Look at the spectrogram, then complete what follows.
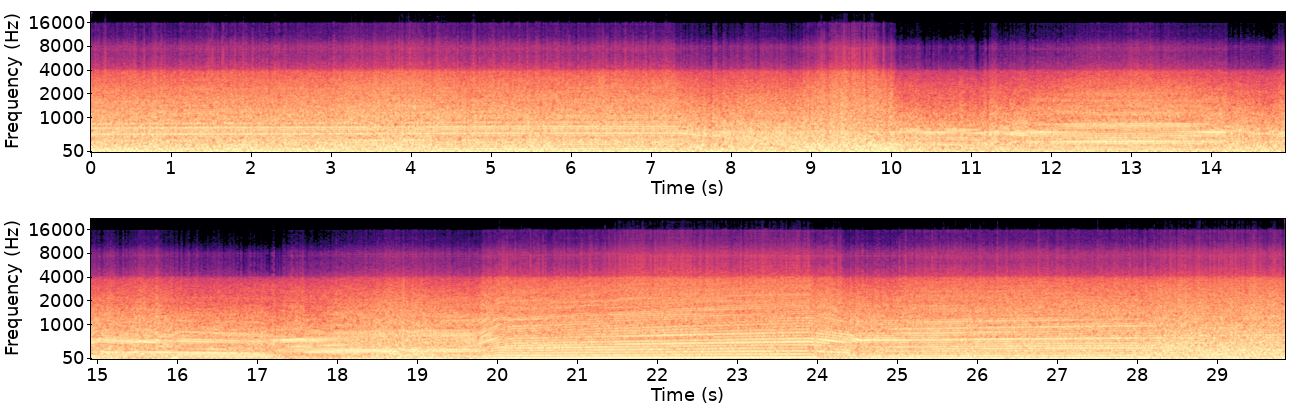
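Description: Motorcycle engine running on the move, heard from on the bike with heavy wind noise. About halfway through the engine eases off and slows, then the revs climb twice in quick succession with a drop between as it shifts up, and it settles to a steady cruise.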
